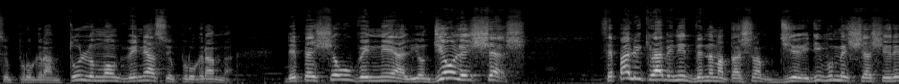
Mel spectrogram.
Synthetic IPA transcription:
səpʁoɡʁamt̪uləmɔ̃d̪vənɛasəpɾoɡʁamla̰ | d̪epeʃeuvenɛaljɔ̃d̪jøɔ̃ləʃɛʁʃ | sɛpalɥik̬ivavəniʁvəniʁd̪ãt̪aʃãbd̪jøid̪ivuməʃɛʁʃəʁe

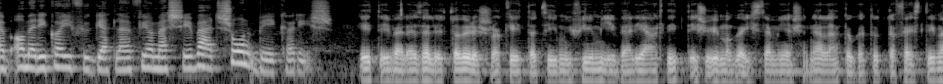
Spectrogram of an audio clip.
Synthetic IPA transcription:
bɒmɛɾikɒjifyɡːɛt̪lɛɱfilmɛʃːeːvaːlt̪ʃoːnbeːkøɾḭʃ | keːt̪eːvːɛlɛzɛløːt̪ːɒvøɾøʃrɒkeːt̪ɒt̪siːmyfilmjeːvɛljaːrt̪it̪ːeːʃøːmɒɡɒiʃsɛmeːjɛʃɛnɛlːaːt̪o̞ɡɒt̪o̞t̪ːɒfɛst̪iva

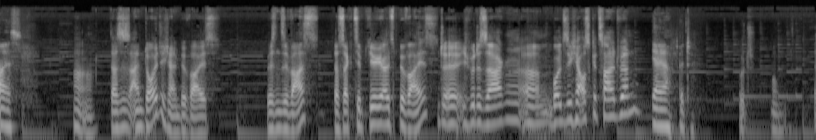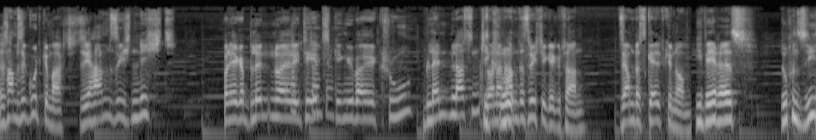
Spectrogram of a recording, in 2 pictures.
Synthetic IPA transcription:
vaɪs | a̰ːd̥as̬ɪstʔa̰ɪndɔʏtɪçaɪnbəva̰ɪs | vɪsn̩ziːvasd̥asak̚t͡sɛp̚tʰiːʁɪçalsb̥əvaɪstʔɛːʔɪçv̥ʏɐdəzaːɡŋ̩ʔɛːmvɔlnziɪçʔa̰ʊsɡ̥ət͡saːltv̥eːɐdn̩jaːjaːb̥ɪtʰə | ɡ̥ṵːtomd̥ashaːbm̩ziːɡuːt̚ɡ̥əmaχtz̥iːhaːbm̩zɪçnɪçt | fɔnʔiːʁɐblɪndn̩ɔlitʰɛːtɡ̥eːɡŋ̩ʔyːbɐkʰʁ̥uːblɛndn̩lasn̩̥iɔndɐnhaːbm̩dasʁɪçtɪɡəɡətʰaːn | z̥iːhaːbm̩dasɡ̥ɛltɡ̥ənɔmənviːvɛːʁəɛs | z̥uːxn̩ziː

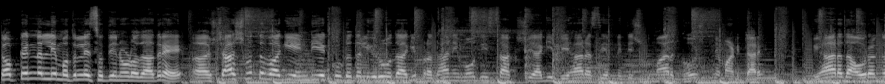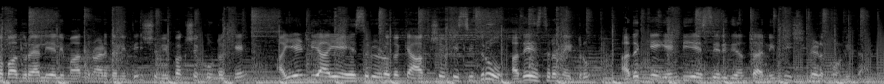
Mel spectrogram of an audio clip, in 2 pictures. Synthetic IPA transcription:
ʈaːp̚ʈenːɐlːimɔd̪ɐlneːsud̪ːinoːɽoːd̪aːd̪ɐɾe̞ʃaːʃʋɐt̪ɐʋaːɡieɳɖijeːkuːʈɐd̪ɐlːiiɾuʋod̪aːɡipɾɐd̪ʱaːnimo̞ːd̪isaːkʂijaːɡibiɦaːɾɐsijɐmnit̪iʂkumaːɾɡʱoːʂnemaːɽid̪ːaːɾe̞ | biɦaːɾɐd̪ɐːwɾɐŋɡɐbaːd̪uɾjaːlijɐlːimaːt̪ɐnaːɽid̪ɐnit̪iːʂʋipɐkʂɐkuːʈɐkːe̞ɐ̰jeɳɖiajeɦɛsɐɾuɦiɭo̞ːd̪ɐkːe̞aːkʂeːpisid̪ɾuːɐd̪e̞ːɦɛsɐɾɐneːʈɐɾuɐ̰d̪ɐkːe̞eɳɖijese̞ːɾid̪eɐnt̪ɐnit̪iːʃɦeːɭko̞̰ɳɖid̪ːa̰ːɾe

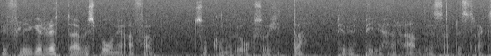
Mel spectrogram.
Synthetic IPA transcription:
vɪflyːɡəːɛt̪ʰːøːvəʂpoːnɪalafa̰lː | sɔkʰɔmːəɾvɪʔɔksɔɔhɪt̪ːa | pʰeːvepʰeːhæːɾa̰nd̪ɾesa̰d̪ɾəst̪ɾaks

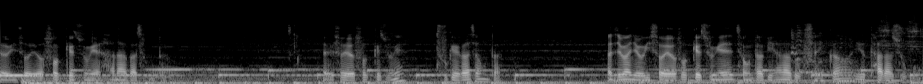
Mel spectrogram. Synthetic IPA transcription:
jʌɡisʰʌjʌsʰʌk͈e̞d͡ʑuŋe̞ɦanaɡad͡ʑʌŋda | jʌɡisʰʌjʌsʰʌk͈e̞d͡ʑuŋe̞tuɡe̞ɡad͡ʑʌŋda̰ | mad͡ʑimanjʌɡisʰʌjʌsʰʌk͈e̞d͡ʑuŋe̞t͡ɕʌŋdabihanadoːk̚s͈ɯɲik͈aiɡetaɾad͡ʑuɡo

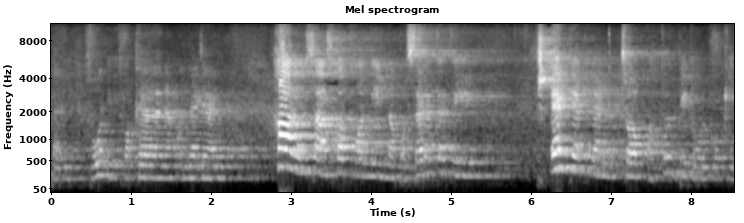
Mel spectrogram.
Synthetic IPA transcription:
ɛd̪i | fo̞rd̪iːt̪ʋɒkɛlːɛnɛɦo̞ɟlɛɟɛn | haːɾo̞msaːshɒt̪ʋɒnːeːɟnɒpɒsɛɾɛt̪ɛt̪eːn | eʃɛɟːɛt̪lɛnt͡ʃɒkɒt̪øbːid̪o̞lɡo̞ke

